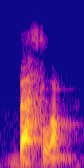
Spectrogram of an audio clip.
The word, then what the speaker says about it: Bethlehem: It shows a ward in actually it's spelled Bethlehem hospital in London. It was pronounced Bethleam and it became Bedum, the famous name for synonym for the nutouse, but it was originally the it was Bethlehem hospital.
